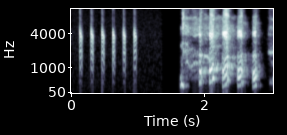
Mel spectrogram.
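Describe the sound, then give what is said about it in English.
A male animal's mating call, made with its head out of its den to attract females: six quick, evenly spaced barking chirps, a short pause, then a louder, denser burst of raspy chirping calls, clear with no talking. “and then the males will stick their little stubby heads out of their dens and bark, making these little chirping noises to seduce females and convince them to come to them to mate and lay her egg.”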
